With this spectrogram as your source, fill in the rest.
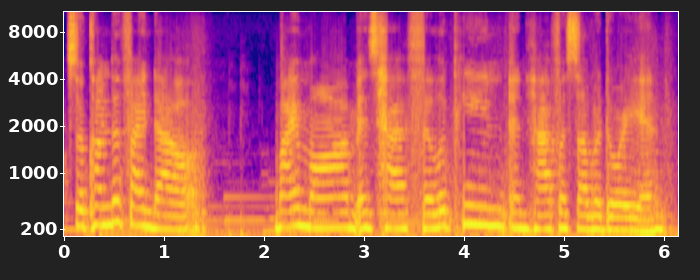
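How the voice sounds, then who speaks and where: A woman's voice: medium pitch, unhurried, a little mellow, soft background music, poor audio. A young woman hosting a casual chat, teasing her guest, laughing often and repeating herself. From New York. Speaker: podcast host.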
